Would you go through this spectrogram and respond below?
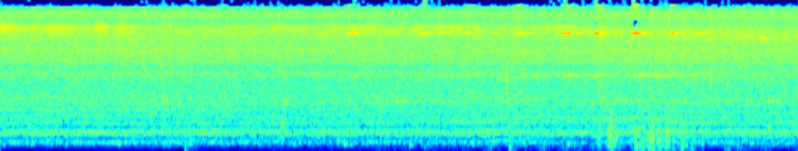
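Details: Japanese honey bees fanning constantly on a hot day: a dense, steady hum with layered low droning tones and a hiss on top, plus a few soft bumps and rustles near the end.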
